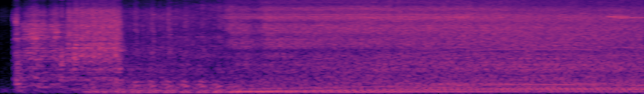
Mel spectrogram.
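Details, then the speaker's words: Brief crank, clean catch and a steady, even idle with no knocks or misses; normal start. "there we go that sounds like something that wants to haul something right now"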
